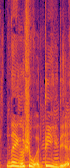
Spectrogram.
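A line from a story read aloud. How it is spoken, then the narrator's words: Crying. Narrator (Chinese): 那男人哭了说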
